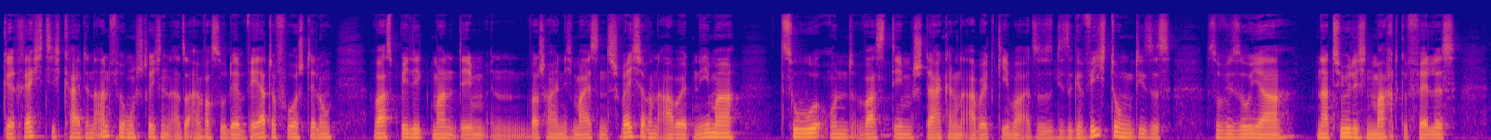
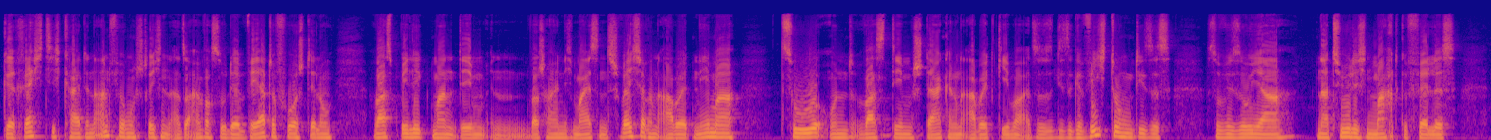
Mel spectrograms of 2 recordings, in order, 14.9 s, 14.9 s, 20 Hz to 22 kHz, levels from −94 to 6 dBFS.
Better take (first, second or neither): first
